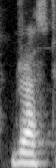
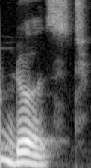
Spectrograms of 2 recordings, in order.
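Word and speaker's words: durst: feared weighted worried dead డస్ట్ డ్రస్ట్ కాదు డస్ట్ డస్ట్ అంటే dad okay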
